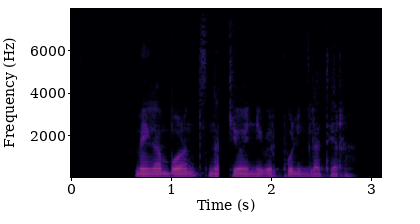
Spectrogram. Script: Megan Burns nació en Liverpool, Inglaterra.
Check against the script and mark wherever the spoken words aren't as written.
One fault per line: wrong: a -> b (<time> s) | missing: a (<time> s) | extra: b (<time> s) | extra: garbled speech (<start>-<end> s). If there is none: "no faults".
no faults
